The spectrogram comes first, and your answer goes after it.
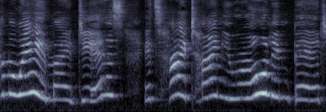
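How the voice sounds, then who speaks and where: This female-sounding, squeaky put-on character voice sits at an extremely high pitch for a woman and moves at a moderate pace. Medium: read story. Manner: trembling.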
